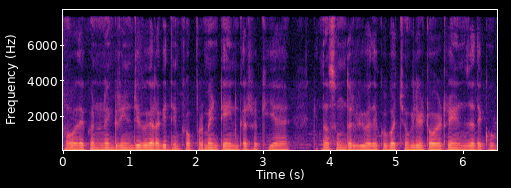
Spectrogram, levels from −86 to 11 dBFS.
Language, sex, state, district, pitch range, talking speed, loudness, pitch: Hindi, male, Chandigarh, Chandigarh, 115-120 Hz, 210 wpm, -16 LUFS, 120 Hz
